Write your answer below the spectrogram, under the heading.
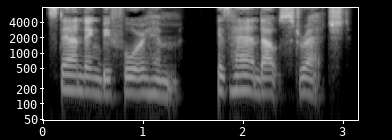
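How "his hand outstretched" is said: plain reading voice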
